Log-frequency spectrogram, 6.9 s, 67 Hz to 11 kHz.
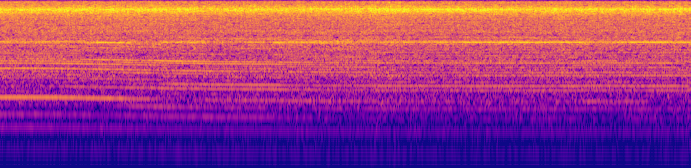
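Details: RedMax EBZ8050 gas backpack blower two-stroke after new piston rings fixed no compression (rings very tight, hard pull, hard start): high, even buzz holding steady without misfires or surging; running properly.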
